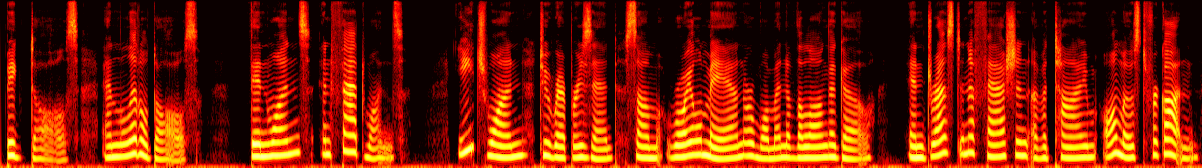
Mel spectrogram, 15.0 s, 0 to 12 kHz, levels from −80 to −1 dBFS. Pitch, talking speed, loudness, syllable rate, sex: 235 Hz, 130 wpm, -16 LUFS, 3.5 syllables/s, female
